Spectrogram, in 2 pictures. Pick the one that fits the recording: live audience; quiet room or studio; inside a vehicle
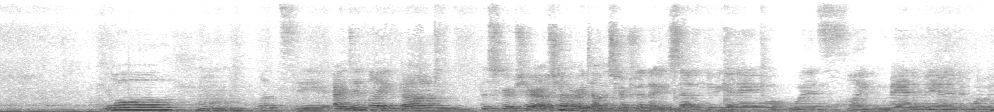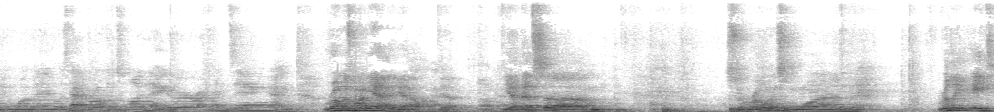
live audience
